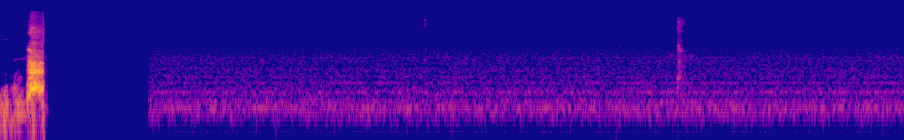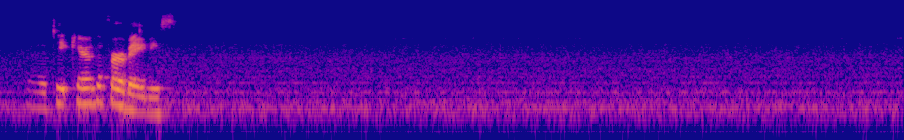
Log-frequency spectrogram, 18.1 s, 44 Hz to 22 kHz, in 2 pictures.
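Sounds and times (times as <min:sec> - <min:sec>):
dog barking: 0:00.2 - 0:00.5
speech: 0:09.5 - 0:10.8.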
